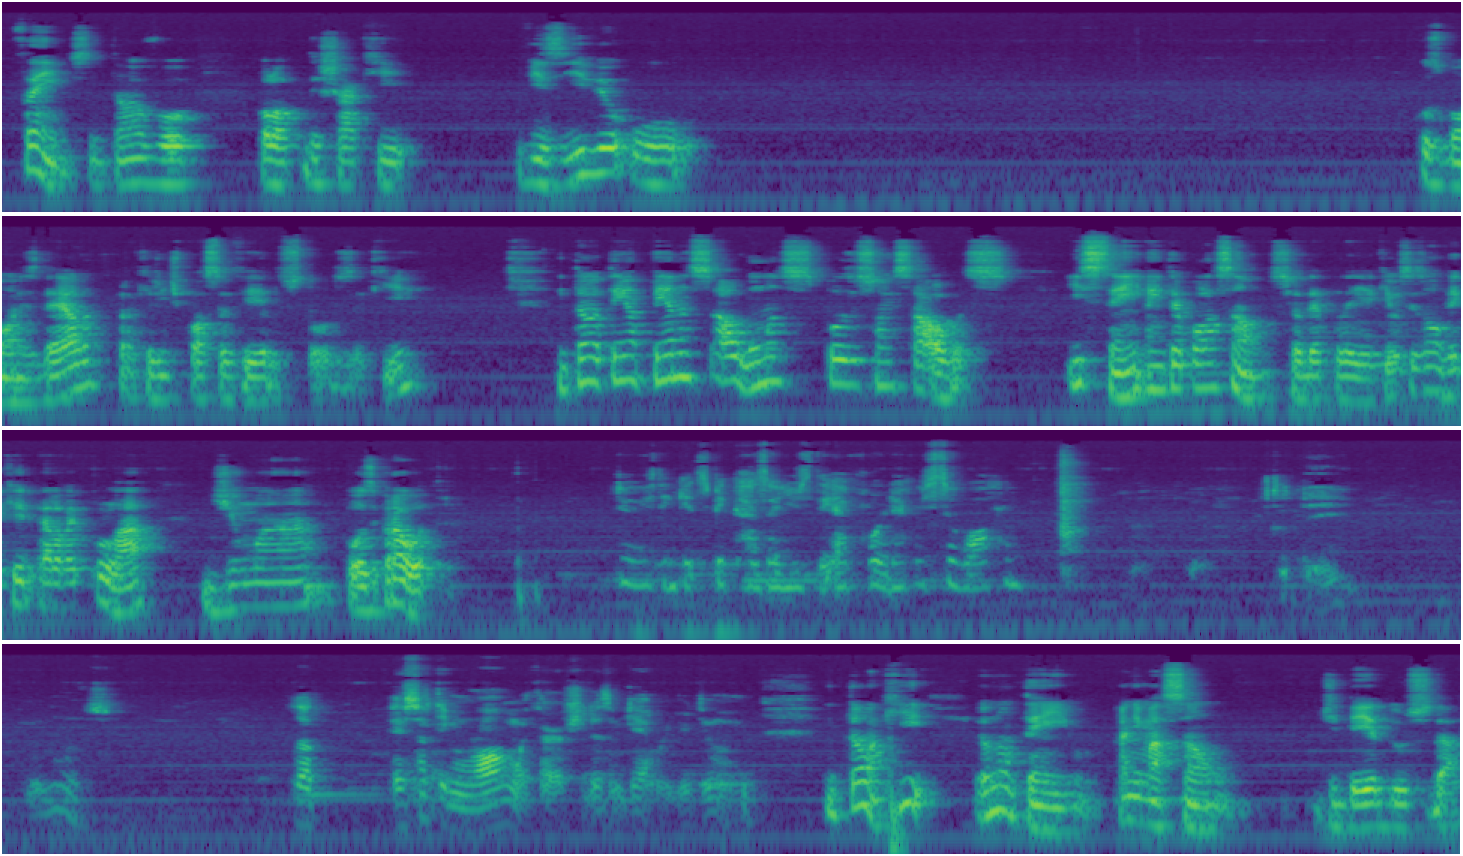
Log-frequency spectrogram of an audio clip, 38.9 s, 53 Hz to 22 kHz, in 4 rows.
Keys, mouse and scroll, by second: 4.8 click, 6.4 click, 12.6 click, 16.6 click, 20.7 click, 22.9 space, 33.9 Escape, 36.3-37.6 drag.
